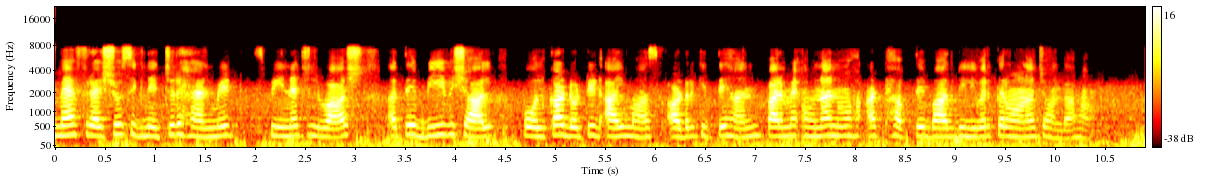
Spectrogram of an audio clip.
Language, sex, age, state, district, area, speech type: Punjabi, female, 18-30, Punjab, Mohali, rural, read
